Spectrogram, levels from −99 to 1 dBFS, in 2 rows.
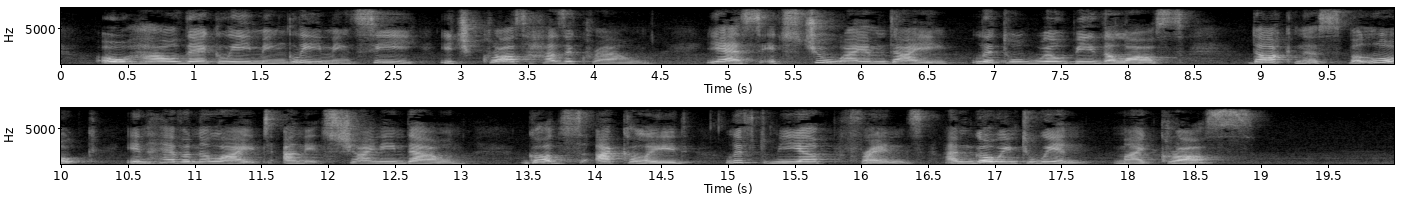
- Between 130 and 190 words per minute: Yes, slow, 135 wpm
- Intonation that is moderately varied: Yes, average, 3.7 semitones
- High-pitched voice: Yes, high, 210 Hz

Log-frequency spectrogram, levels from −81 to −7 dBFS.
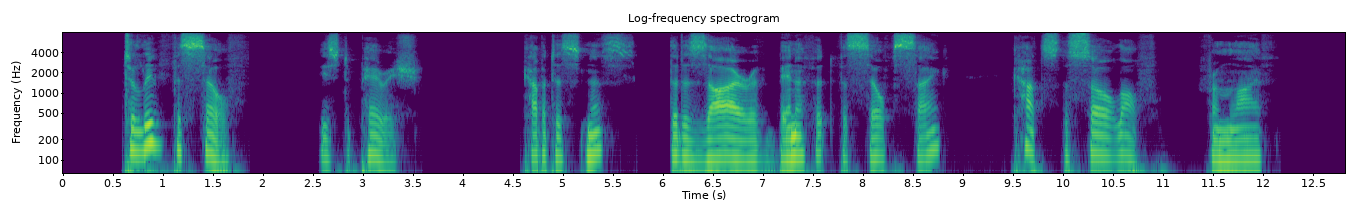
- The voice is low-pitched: Yes, low, 105 Hz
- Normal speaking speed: No, slow, 100 wpm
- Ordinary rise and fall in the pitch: Yes, average, 3.2 semitones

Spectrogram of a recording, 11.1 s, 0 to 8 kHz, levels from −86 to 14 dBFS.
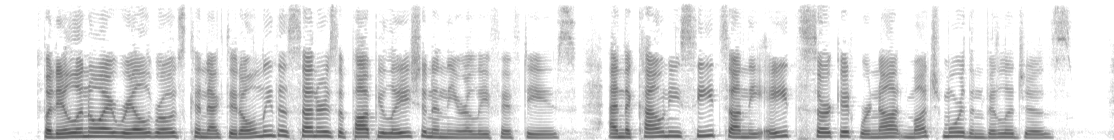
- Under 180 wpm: Yes, average, 150 wpm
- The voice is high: Yes, high, 210 Hz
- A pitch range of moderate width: Yes, average, 3.3 semitones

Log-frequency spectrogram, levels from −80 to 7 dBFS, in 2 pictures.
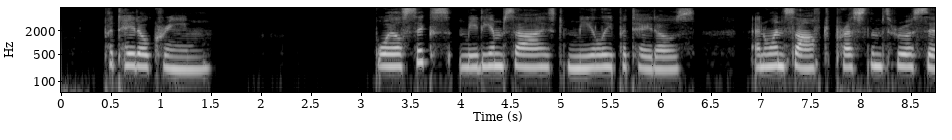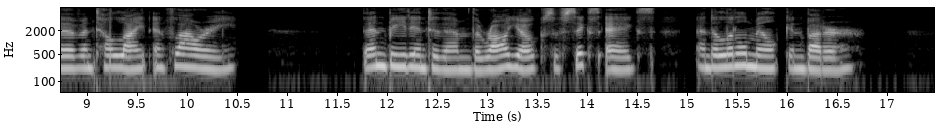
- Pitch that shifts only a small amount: Yes, narrow, 2.1 semitones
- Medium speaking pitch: No, high, 230 Hz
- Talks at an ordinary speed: No, slow, 125 wpm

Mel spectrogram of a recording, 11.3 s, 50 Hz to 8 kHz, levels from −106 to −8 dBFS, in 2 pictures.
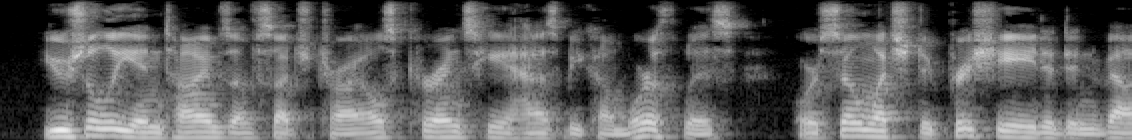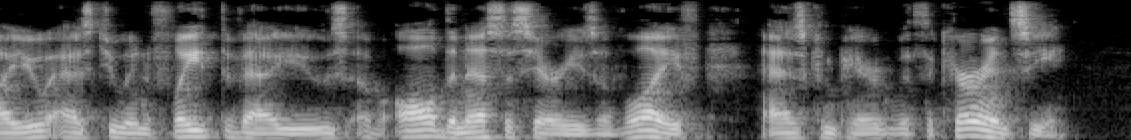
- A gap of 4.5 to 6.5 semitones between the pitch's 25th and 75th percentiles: No, average, 3.8 semitones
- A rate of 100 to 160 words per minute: No, average, 170 wpm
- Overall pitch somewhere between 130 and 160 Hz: No, low, 110 Hz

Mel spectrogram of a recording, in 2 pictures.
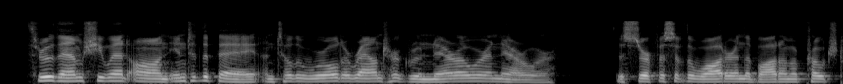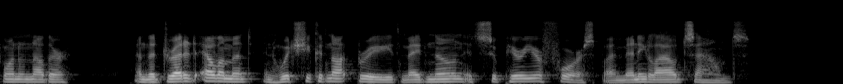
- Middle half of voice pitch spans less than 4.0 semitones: Yes, average, 3.4 semitones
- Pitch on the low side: Yes, low, 130 Hz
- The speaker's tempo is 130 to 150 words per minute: No, average, 165 wpm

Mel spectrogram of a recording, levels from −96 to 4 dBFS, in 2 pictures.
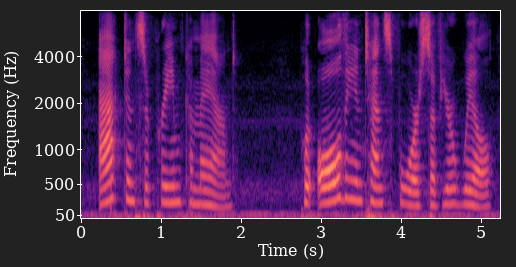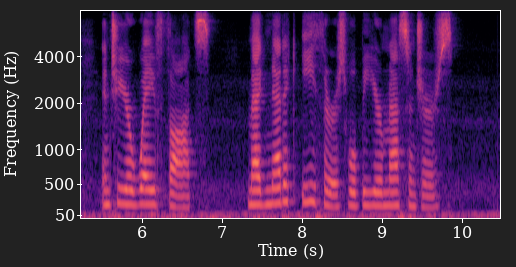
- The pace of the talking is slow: Yes, slow, 125 wpm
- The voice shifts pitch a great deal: No, average, 3.7 semitones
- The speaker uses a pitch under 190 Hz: No, high, 205 Hz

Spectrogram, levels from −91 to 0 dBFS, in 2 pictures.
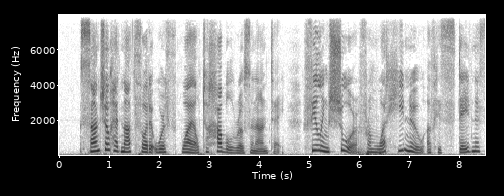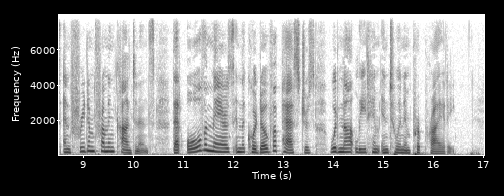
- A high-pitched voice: Yes, high, 195 Hz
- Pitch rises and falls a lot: Yes, wide, 6.2 semitones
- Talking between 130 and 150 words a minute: Yes, slow, 135 wpm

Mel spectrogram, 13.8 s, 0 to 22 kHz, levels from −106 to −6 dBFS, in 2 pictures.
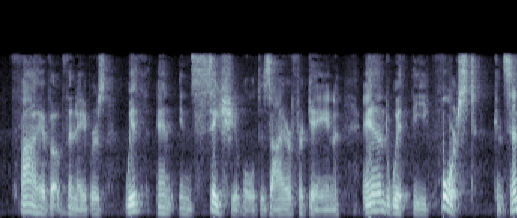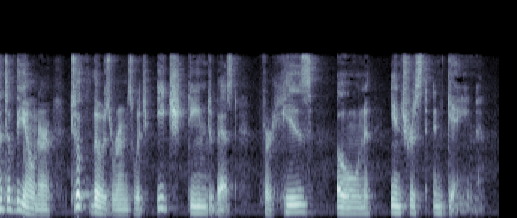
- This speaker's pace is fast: No, slow, 135 wpm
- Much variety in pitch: Yes, wide, 6.1 semitones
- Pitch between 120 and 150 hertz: No, low, 105 Hz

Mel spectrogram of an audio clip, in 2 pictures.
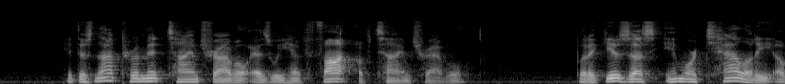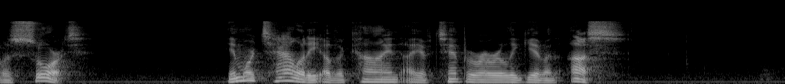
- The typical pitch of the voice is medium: No, low, 105 Hz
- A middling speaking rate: No, slow, 115 wpm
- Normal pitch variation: Yes, average, 4.6 semitones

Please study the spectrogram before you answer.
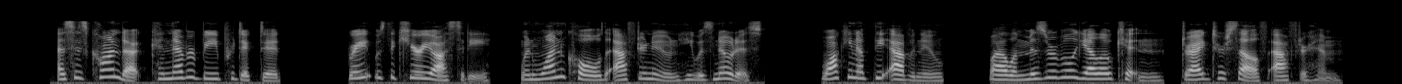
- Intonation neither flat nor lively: No, wide, 5.7 semitones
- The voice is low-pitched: No, very high, 255 Hz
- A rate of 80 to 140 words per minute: Yes, slow, 135 wpm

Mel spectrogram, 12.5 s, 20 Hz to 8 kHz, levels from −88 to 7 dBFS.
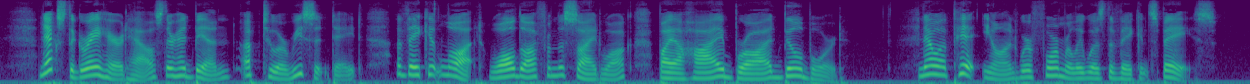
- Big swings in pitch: Yes, wide, 7.1 semitones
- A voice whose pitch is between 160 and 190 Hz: Yes, medium, 185 Hz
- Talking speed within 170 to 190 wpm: Yes, average, 175 wpm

